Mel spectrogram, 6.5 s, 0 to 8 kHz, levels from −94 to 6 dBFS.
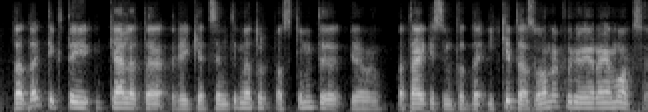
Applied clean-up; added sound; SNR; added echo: neural mask model DeepFilterNet 3.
